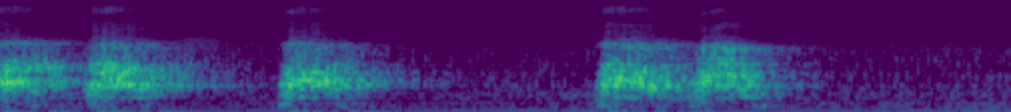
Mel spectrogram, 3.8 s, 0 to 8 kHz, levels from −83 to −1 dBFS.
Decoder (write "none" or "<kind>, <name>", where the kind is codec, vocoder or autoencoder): vocoder, BigVGAN v2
